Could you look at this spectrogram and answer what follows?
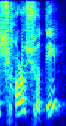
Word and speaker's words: সরস্বতী: তো তিনি, তার যে নাম যে সরস্বতী, প্রকৃত উচ্চারণ হচ্ছে সরস্বতী। তো আমরা ওইটিকে চলতি ভাষাতে কিন্তু সরস্বতী বলি। তো এই সরস্বতী শব্দের মানেটা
